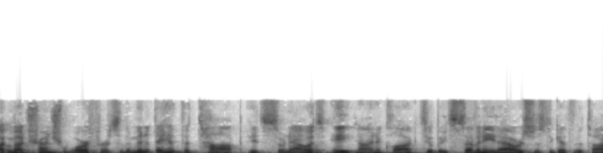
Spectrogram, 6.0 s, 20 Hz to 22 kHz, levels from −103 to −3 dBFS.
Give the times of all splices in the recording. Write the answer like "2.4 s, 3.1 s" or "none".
none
